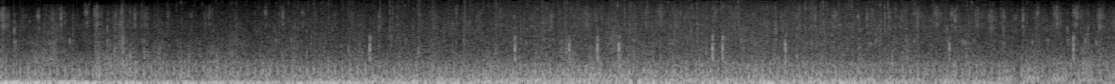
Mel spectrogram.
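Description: Fire roars and crackles nearby.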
